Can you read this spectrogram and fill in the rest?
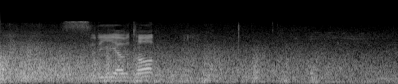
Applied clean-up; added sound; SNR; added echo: none; Thunder; -2 dB; none.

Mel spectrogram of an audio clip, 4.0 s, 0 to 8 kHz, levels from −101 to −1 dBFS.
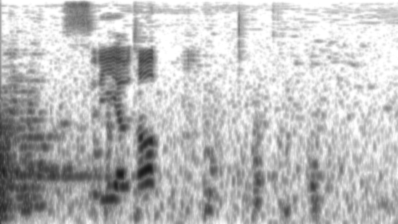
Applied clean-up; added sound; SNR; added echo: classical method Wiener filter.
